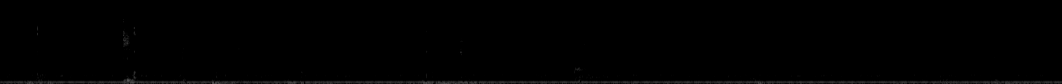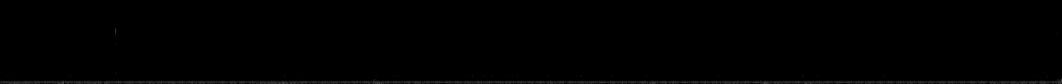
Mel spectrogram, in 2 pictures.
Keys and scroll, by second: 2.0-4.5 typing.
